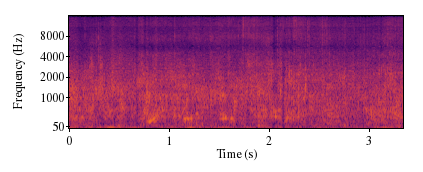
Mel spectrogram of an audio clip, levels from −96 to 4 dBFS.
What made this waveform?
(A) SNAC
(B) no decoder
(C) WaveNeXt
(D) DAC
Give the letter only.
A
